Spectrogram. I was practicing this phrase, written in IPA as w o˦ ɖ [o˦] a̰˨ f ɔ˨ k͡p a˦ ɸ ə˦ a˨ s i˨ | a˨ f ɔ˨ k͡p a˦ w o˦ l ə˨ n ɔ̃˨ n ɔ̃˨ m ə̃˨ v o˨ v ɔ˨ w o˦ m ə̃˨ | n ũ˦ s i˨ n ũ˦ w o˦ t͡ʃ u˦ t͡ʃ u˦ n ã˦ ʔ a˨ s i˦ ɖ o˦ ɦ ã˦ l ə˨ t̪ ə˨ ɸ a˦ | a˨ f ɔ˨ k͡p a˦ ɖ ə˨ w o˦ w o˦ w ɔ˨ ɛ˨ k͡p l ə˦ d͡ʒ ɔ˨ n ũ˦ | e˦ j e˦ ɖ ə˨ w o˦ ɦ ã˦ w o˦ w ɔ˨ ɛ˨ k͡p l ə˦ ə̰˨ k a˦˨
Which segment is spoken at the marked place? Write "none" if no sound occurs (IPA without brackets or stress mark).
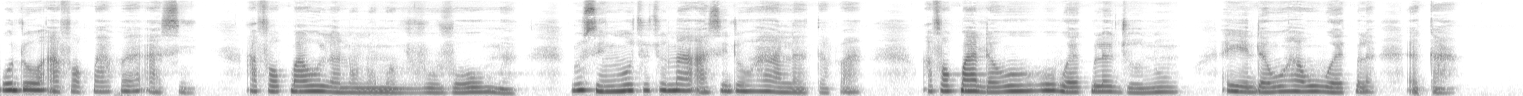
o˦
